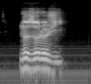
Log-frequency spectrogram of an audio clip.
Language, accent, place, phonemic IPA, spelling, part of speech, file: French, France, Lyon, /no.zɔ.lɔ.ʒi/, nosologie, noun, LL-Q150 (fra)-nosologie.wav
- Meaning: nosology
